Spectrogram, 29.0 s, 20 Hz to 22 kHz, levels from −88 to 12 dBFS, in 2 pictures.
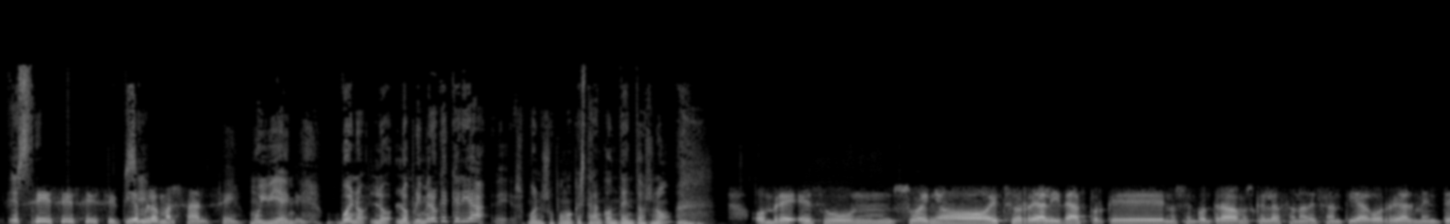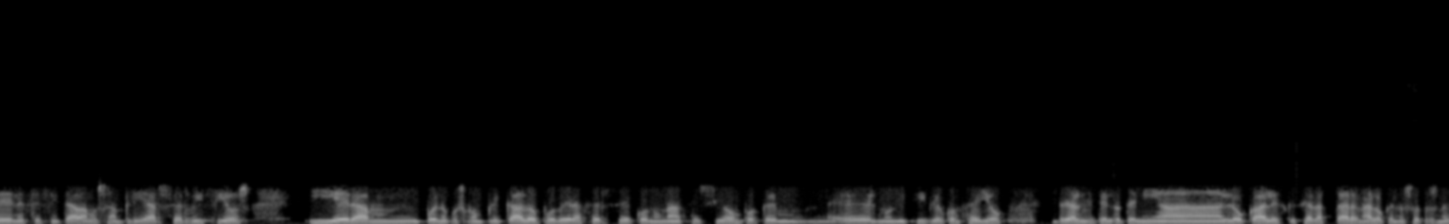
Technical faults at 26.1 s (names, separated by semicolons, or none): none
